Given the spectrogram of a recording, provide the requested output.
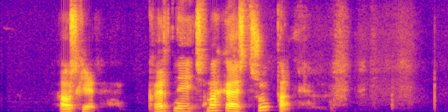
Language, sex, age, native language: Icelandic, male, 40-49, Icelandic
